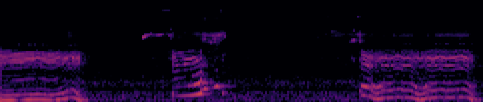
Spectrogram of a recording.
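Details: Red, a pet dog whose ball is stuck, makes three drawn-out tonal whines with bending pitch, like a yowling attempt at speech. Short pauses separate them, and a person talks quietly nearby.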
